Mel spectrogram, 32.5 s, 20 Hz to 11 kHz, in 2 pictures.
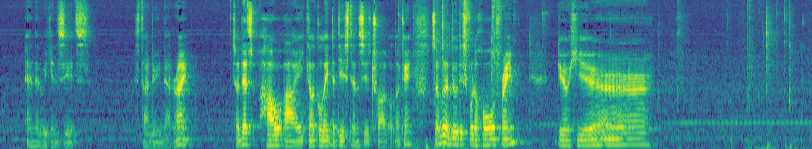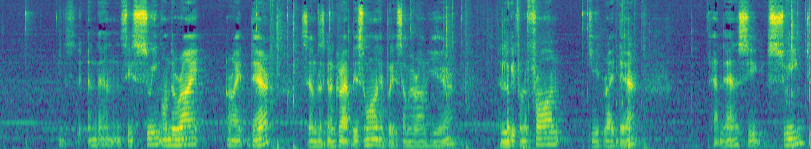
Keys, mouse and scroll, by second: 6.3-7.9 drag, 10.8-13.5 drag, 15.5 shift+middle click, 16.7-17.5 drag, 20.2 click, 21.8 shift+middle drag, 22.7-24.4 drag, 25.2 shift+drag, 26.6 g, 28.8 shift+middle click, 30.3-31.7 right drag, 32.1 shift+middle click.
